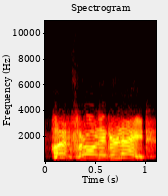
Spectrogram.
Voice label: grenade, radio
